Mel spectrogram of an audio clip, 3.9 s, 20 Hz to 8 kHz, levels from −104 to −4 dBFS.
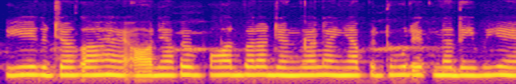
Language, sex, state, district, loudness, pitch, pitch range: Hindi, female, Haryana, Charkhi Dadri, -13 LUFS, 245 Hz, 240-250 Hz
